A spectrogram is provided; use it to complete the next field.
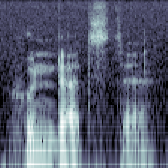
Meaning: hundredth
- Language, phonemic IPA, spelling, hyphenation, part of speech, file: German, /ˈhʊndɐtstə/, hundertste, hun‧derts‧te, adjective, De-hundertste.ogg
